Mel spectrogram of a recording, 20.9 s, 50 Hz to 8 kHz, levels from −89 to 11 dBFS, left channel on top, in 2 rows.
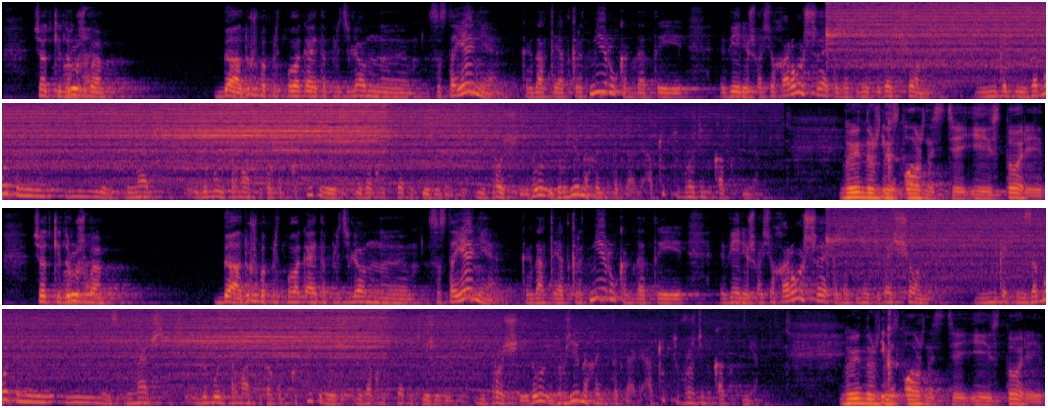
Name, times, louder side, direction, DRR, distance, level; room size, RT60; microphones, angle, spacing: voice 1, 0.0-1.0 2.1-9.3 9.7-18.0 18.3-18.8 19.5-19.6, equal, 50° right, 7 dB, 1.6 m, -31 dB
sound 1, 8.2-17.9, left 7 dB, 20° left, 1.6 m, -32 dB
voice 2, 18.8-20.8, left 2 dB, 35° left, 8 dB, 0.7 m, -26 dB
21.0 x 17.5 x 9.7 m, 0.93 s
head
